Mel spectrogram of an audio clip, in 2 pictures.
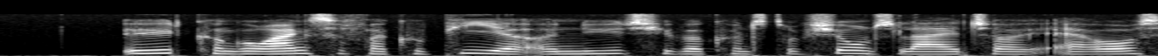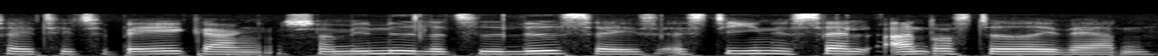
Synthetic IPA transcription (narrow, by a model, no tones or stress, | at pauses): øːd̥̚kʰɒ̽ŋkʰuʁɑ̈ŋsəfʁɑ̈kʰo̝pʰḭːɐʔɒ̽nyːt͡sʰy̰ːb̥ɐkʰɒ̽nsd̥ʁuɡ̥ɕo̝̰ːnslɑ̈ɪt͡sʰɒ̽ɪʔæɐɒːsɛ̰ɪt͡sʰe̝t͡sʰe̝b̥ɛːɪɡ̥ɑ̈ŋ̰sɒ̽mimið̞̰ˠlɐt͡sʰið̰ˠle̝ð̞ˠsɛ̰ːɪsæsd̥iːnəsæl̰ɑ̈nd̥ʁɐsd̥eːð̞ˠɐiʋæɐd̥n̩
